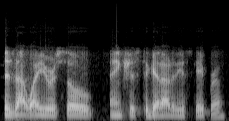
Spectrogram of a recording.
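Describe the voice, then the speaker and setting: A man's voice: fairly low pitch, level tone, brisk. A man on a radio phone-in, talking casually and asking questions as a caller. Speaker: phone-in guest on a radio dating segment. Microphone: phone call. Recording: thin, band-limited phone line.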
